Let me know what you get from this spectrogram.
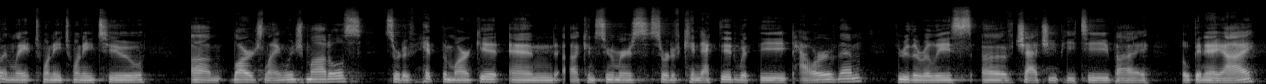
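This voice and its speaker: Low-voiced man giving a conference talk. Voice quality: a bit congested. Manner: energetic, many "um"s and restarts. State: under the weather, has a cold. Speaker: conference speaker.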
